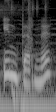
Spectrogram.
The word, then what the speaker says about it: internet: have L internet L internet which is the internet the only difference is in the pronunciation L internet so the accent Falls here internet then we have El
